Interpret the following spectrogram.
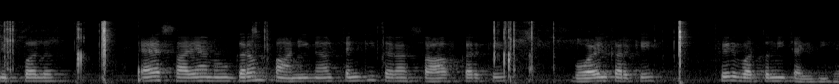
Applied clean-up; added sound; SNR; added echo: none; Packing tape, duct tape / Tearing; 1 dB; reverberation time 2.6 s.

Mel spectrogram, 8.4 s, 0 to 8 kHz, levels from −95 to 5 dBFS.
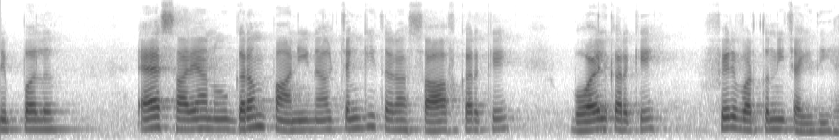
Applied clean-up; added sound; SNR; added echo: none; none; none; none.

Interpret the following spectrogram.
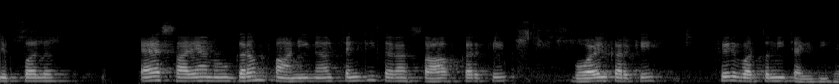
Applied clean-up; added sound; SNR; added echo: neural separator model SepFormer DNS4.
